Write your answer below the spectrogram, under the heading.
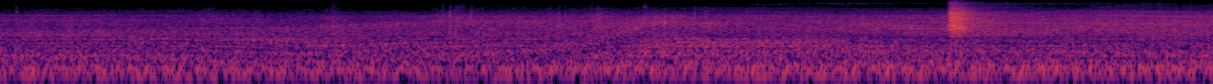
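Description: Steady low rumble of vehicle engines, with a short hiss about seven seconds in.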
